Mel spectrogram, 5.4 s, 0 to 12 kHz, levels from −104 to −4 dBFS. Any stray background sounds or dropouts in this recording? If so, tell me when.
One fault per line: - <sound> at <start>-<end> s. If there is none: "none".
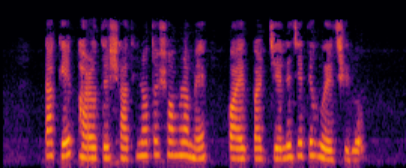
none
